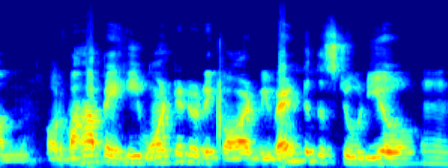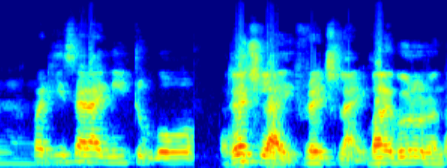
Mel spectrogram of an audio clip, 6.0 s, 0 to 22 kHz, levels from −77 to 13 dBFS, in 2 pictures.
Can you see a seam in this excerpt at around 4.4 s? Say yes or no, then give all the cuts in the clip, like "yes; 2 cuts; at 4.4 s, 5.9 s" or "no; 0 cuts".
yes; 1 cut; at 4.4 s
